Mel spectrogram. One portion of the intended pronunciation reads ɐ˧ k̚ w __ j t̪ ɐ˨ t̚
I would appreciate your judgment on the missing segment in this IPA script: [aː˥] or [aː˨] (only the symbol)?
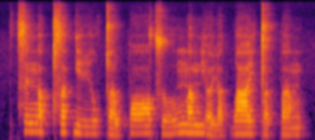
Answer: aː˥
